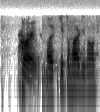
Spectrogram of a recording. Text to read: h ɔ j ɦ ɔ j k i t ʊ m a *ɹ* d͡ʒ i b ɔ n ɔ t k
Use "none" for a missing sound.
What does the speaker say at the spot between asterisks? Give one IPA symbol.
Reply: ɹ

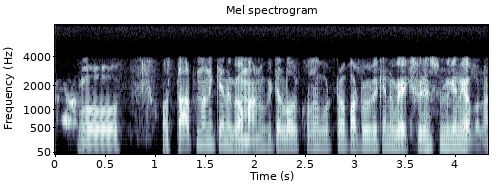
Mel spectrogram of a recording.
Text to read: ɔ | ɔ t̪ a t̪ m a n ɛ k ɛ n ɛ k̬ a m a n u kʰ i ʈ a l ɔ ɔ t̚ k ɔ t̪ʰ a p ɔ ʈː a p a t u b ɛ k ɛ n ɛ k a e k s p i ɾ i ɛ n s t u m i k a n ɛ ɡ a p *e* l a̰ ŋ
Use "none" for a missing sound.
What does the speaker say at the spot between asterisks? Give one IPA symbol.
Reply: a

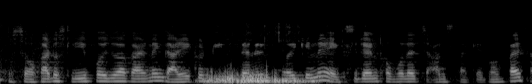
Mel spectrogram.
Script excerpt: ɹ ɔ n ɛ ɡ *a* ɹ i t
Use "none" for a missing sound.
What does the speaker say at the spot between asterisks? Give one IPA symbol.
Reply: a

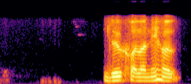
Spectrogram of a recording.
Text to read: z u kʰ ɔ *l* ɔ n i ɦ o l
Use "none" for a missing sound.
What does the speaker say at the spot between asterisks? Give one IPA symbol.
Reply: l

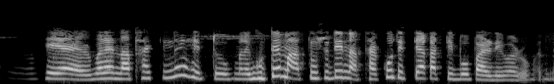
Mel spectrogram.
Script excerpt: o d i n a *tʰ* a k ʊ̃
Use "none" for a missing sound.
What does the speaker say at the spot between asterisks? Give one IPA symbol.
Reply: tʰ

